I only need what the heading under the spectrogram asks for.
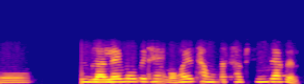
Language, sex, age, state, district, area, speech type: Bodo, female, 18-30, Assam, Kokrajhar, rural, conversation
